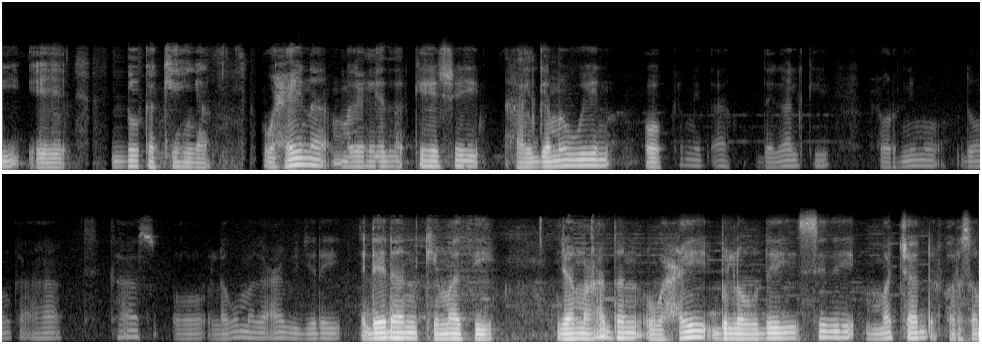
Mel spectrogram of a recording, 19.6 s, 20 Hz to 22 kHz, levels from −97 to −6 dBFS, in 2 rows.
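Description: From 0.53 to 4.72 s, repeated packet loss (robotic sound) leaves 19 gaps, the longest 122 ms, covering about 17% of the span. Each gap is patched by stretching the previous sound, so the audio turns choppy with pieces missing, and a spectrogram shows smeared, repeated frames between ragged breaks.

Automatic gain rising follows at 7.10–10.48 s, after the input drops about 20 dB. The gain climbs about 6 dB and voice and room noise swell together, seen as a slowly widening waveform envelope.

A second automatic gain rising of about 6 dB runs from 11.03 to 13.91 s, again lifting the background along with the voice.

From 14.12 s to the end, automatic gain falling pulls the level down gradually, and the waveform envelope and the noise floor shrink together.

Inside that fall, from 17.40 to 18.22 s, repeated packet loss returns with 4 gaps, the longest 57 ms. It sounds briefly choppy and shows short smeared patches on a spectrogram.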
